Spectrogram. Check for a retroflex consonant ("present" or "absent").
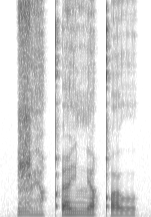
present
